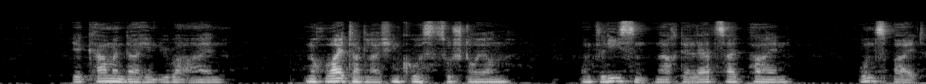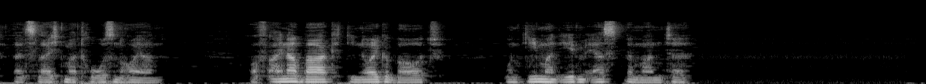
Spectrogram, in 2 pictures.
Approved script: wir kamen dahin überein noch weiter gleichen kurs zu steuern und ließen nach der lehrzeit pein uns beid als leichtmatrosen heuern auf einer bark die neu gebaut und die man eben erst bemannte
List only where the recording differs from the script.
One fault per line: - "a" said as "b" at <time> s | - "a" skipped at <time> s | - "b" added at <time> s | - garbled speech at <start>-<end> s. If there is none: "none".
none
